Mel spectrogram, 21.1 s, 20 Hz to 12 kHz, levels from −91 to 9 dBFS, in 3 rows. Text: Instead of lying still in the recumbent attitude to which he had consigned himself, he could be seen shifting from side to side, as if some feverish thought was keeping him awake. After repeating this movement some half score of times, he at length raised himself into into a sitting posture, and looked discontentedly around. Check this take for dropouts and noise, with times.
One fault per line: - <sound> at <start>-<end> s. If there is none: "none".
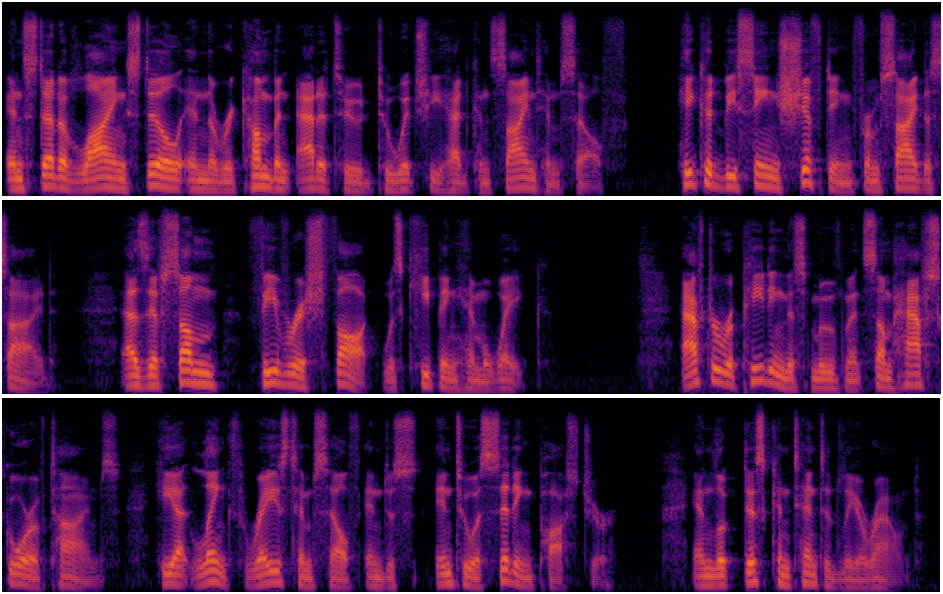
none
